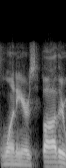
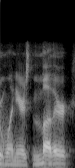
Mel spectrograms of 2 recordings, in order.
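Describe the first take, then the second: First: "father" given the weight, "one ear is" kept light; stress on father. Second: "mother" given the weight, "one ear is" kept light; stress on mother. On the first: Explaining a princess chart to the meetup, stress on "father". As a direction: land on "father" to set it against mother. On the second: Explaining a princess chart to the meetup, stress on "mother". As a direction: land on "mother" to set it against father. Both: Shown as a demonstration.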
